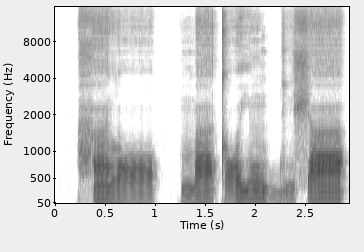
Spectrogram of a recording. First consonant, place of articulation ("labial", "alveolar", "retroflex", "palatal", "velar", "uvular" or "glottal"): glottal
